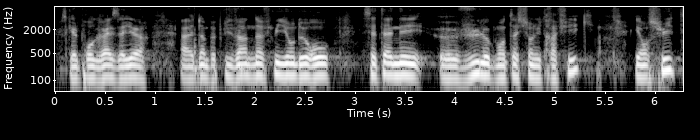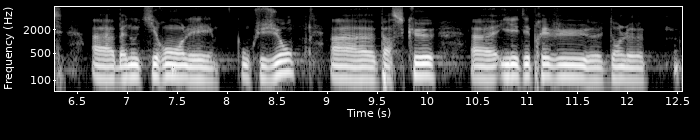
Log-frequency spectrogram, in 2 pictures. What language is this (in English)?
French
